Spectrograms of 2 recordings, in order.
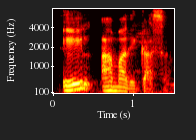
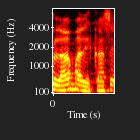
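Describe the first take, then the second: First: "El" held long, then "ama de casa"; corrective stress on EL. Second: Said in the usual way. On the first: Shown as a demonstration. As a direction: give the correct article "El" clear emphasis. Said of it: "Entonces, ¿cómo se dice?". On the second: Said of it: "eso está mal".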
